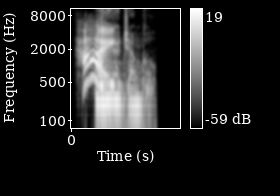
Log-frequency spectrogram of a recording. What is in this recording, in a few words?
female saying friendly hi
